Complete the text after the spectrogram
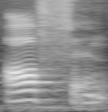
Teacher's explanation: lembrando que o often, pessoal, ele tem a pronúncia com esse T mudo, que a gente chama de silent letters em inglês.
